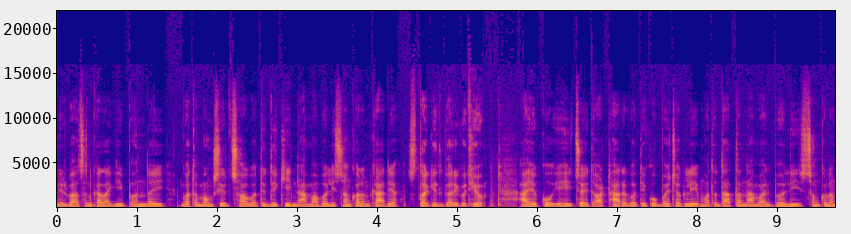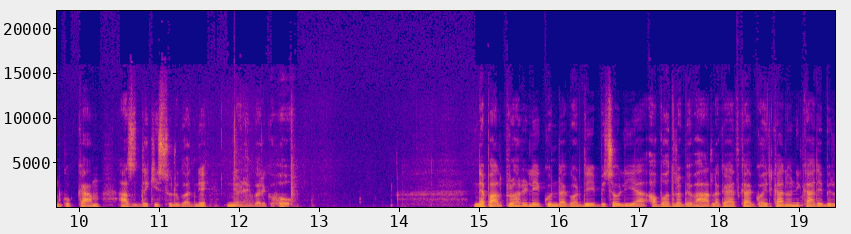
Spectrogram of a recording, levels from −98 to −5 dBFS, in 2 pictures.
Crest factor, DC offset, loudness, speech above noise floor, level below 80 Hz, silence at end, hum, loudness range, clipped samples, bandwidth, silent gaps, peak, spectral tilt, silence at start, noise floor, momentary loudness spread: 22 dB; under 0.1%; -31 LUFS; 34 dB; -60 dBFS; 0 s; none; 4 LU; under 0.1%; 17.5 kHz; none; -8 dBFS; -5 dB/octave; 0 s; -64 dBFS; 5 LU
